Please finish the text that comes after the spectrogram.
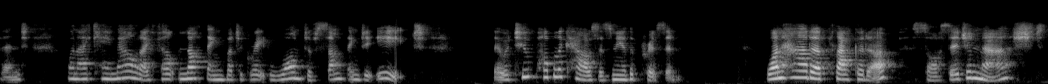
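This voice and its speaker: A woman's voice: on the high side, highs cut off, close to an everyday voice. An actress playing a flighty, self-important young lady in a theatrical comedy, arch and declamatory. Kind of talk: theatrical radio comedy monologue and dialogue.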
